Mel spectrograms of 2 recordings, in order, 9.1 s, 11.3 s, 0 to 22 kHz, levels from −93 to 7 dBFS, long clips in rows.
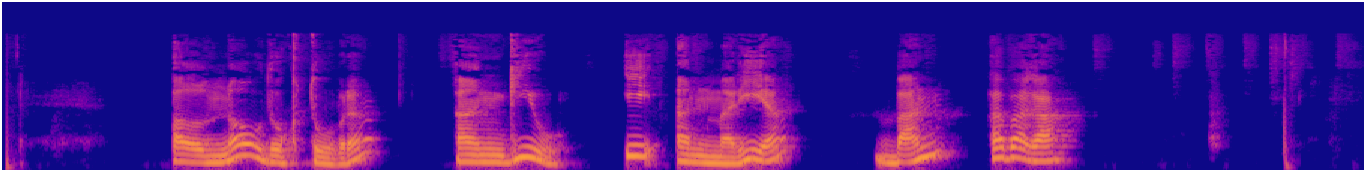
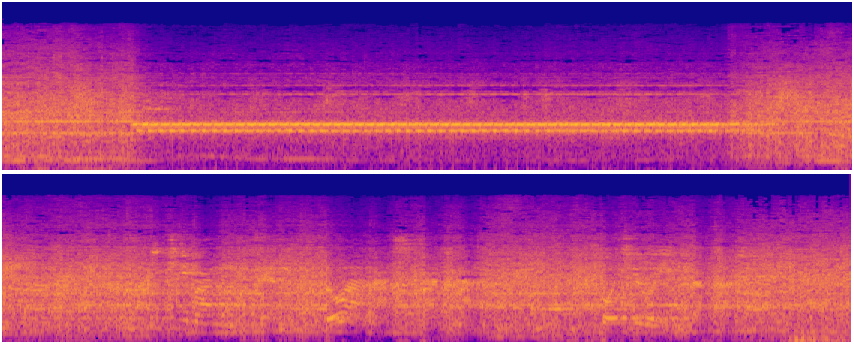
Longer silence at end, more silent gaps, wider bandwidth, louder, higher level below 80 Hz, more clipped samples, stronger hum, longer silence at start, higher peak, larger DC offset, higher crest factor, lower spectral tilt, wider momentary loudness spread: first, 0.5 s vs 0 s; neither; second, 11.5 kHz vs 13.5 kHz; second, -23 LUFS vs -13 LUFS; second, -56 dBFS vs -44 dBFS; neither; neither; first, 1.15 s vs 0 s; about the same, -6 dBFS vs -4 dBFS; neither; first, 18 dB vs 10 dB; first, -7 dB/octave vs -3 dB/octave; first, 11 LU vs 3 LU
